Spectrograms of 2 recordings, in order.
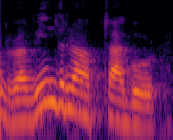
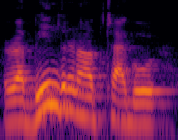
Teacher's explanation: So all the va sounds, even when they speak in Bengali also, they pronounce it as bha. So for example, Ravindranath Tagore, it is pronounced as Rabindranath Tagore by a typical Bengali person.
